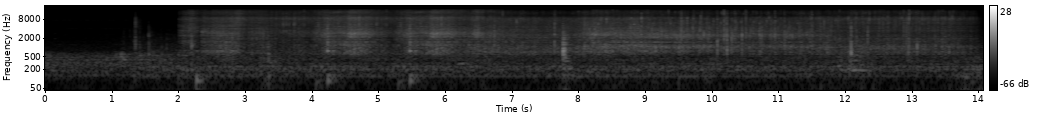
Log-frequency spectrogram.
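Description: Chicken sausages frying in hot oil in a nonstick pan: a steady sizzle with fine crackling that starts suddenly about two seconds in. One sharp click sounds a little past halfway.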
